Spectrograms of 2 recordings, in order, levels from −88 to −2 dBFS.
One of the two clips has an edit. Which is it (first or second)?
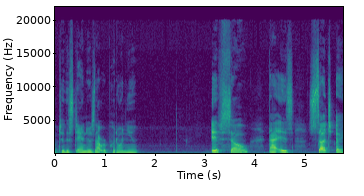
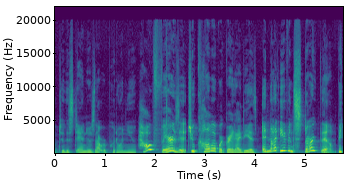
second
